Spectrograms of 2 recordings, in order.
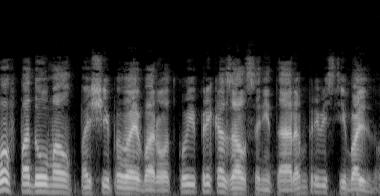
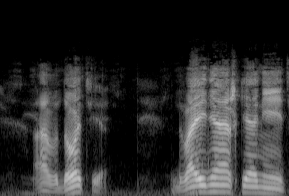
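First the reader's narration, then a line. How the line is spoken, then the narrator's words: Heavy sigh. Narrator (Russian): тяжко вздохнул Елизар Елизарыч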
